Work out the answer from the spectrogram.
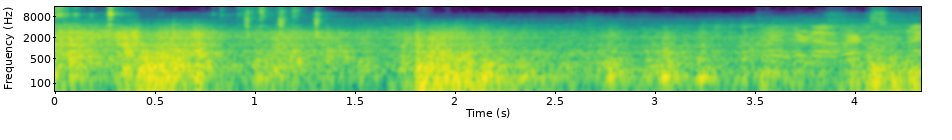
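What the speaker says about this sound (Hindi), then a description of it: "गड़गड़ाहट सुनाई देता है बिजली की" Thunder rumbling during rain, heavy low booming rolls that swell and fade in loud bursts over steady rainfall.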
